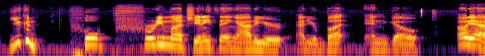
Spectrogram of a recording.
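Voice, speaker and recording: A man co-hosting an audio drama review podcast, talking in a rambling way with many restarts and fillers. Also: medium pitch. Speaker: podcast co-host. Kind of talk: casual chat.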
